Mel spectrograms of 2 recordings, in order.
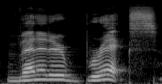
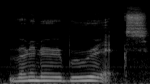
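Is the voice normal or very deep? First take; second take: normal; very deep. First: It is said in a normal voice. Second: It is said in a very deep voice.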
